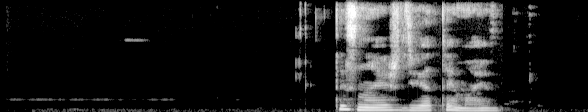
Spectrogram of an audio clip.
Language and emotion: Russian, neutral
